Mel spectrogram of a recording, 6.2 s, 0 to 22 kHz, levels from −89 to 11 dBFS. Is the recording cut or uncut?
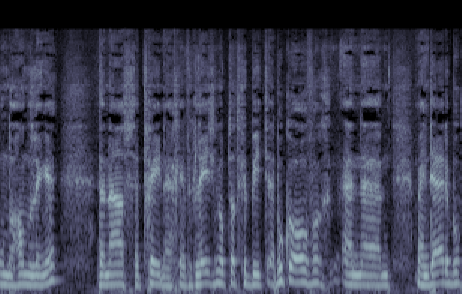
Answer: cut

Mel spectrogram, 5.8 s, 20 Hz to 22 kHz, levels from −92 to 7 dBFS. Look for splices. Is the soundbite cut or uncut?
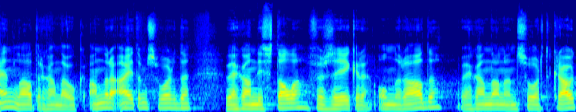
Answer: cut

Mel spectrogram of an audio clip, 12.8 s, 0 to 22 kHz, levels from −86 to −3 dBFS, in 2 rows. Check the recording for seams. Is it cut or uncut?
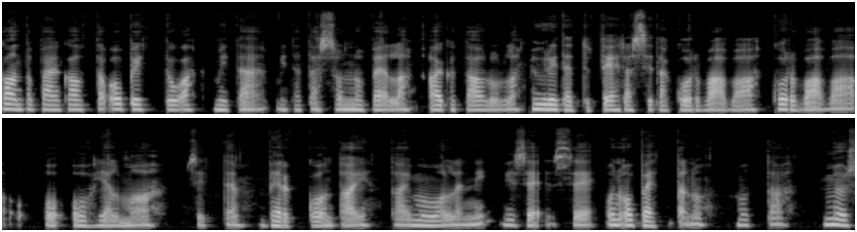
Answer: cut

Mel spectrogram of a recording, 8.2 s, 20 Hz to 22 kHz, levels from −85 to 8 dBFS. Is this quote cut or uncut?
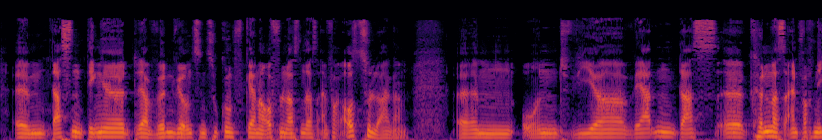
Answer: uncut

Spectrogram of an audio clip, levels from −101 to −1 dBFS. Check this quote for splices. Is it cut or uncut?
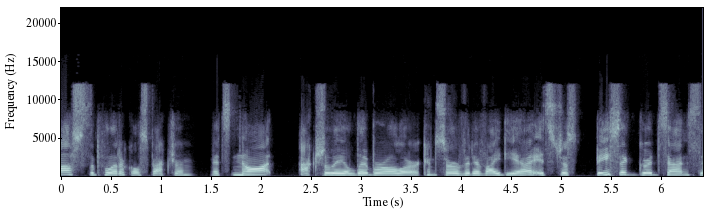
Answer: uncut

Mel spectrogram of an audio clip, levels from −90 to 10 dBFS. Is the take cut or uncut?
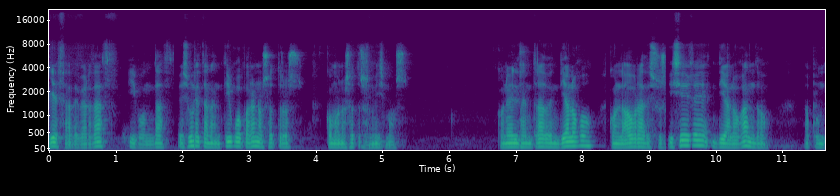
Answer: cut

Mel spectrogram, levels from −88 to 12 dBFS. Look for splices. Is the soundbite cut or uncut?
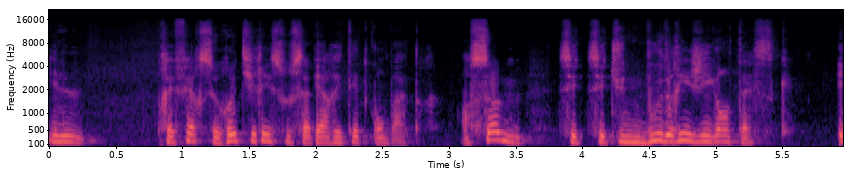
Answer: cut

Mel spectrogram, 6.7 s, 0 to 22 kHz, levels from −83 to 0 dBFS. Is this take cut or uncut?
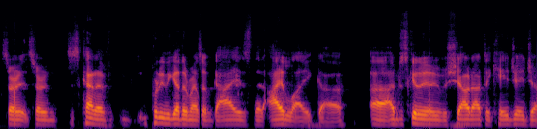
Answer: cut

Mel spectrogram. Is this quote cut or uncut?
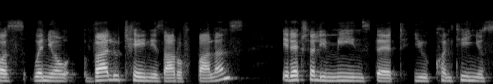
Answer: uncut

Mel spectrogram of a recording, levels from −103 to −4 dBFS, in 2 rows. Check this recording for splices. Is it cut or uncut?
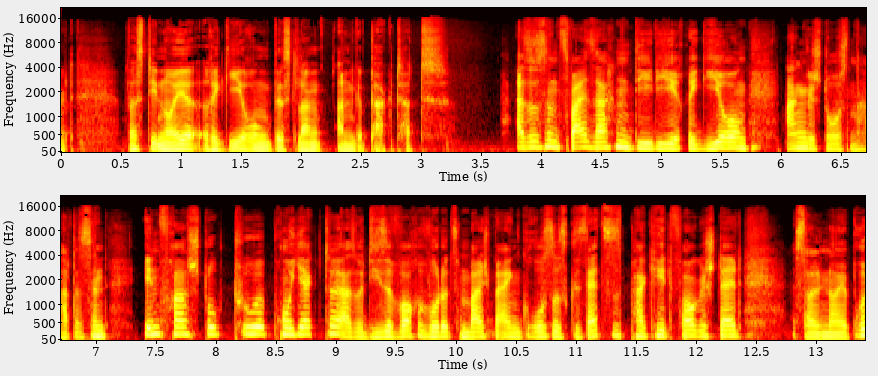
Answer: uncut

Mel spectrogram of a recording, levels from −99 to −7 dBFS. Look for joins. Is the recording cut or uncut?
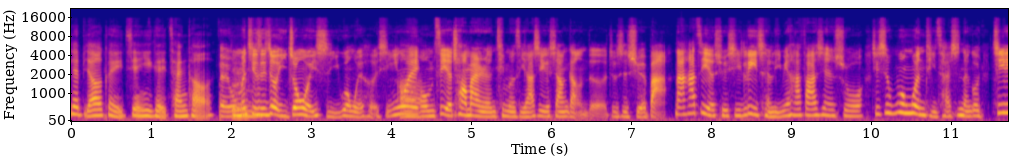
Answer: cut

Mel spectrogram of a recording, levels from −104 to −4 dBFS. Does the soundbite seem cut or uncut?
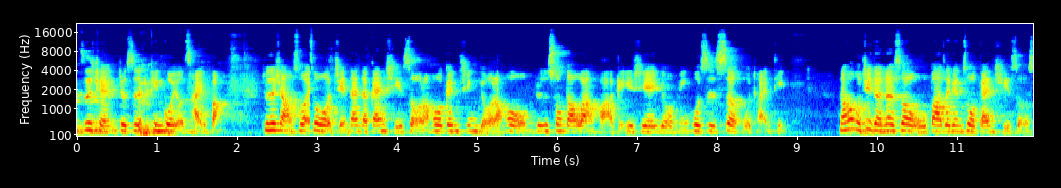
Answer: cut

